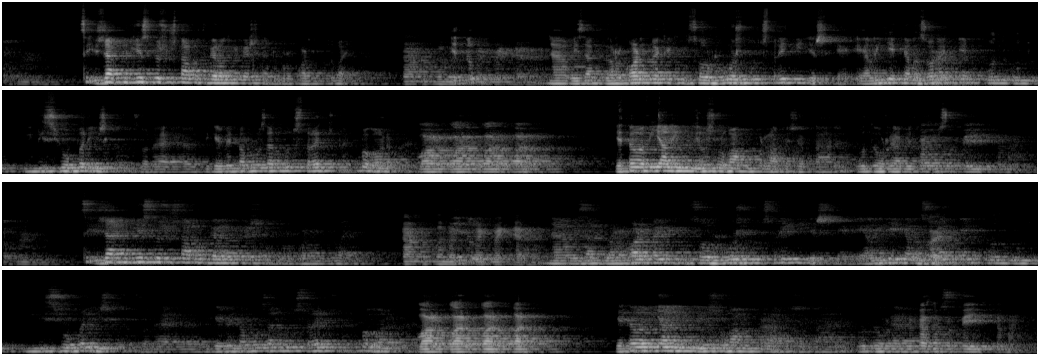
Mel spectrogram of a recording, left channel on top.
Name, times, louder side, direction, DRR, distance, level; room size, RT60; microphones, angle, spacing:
voice 1, 0.8-3.5 4.5-4.8 5.3-14.5 16.5-19.5, left 2 dB, 60° left, 3 dB, 0.5 m, -30 dB
voice 2, 4.0-5.4 9.3-9.4 14.5-15.6 17.9-18.2 19.5-20.5, right 3 dB, 50° right, 3 dB, 0.5 m, -33 dB
5.5 x 3.3 x 2.7 m, 1.5 s
head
